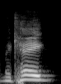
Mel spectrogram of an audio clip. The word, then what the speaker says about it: McKay: McKay is how you say that name, just FYI.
